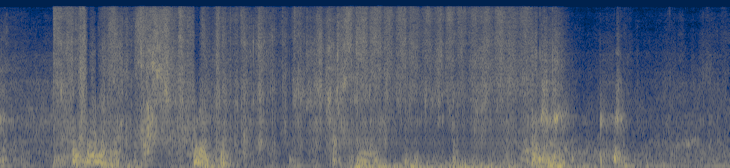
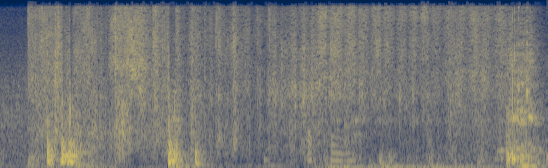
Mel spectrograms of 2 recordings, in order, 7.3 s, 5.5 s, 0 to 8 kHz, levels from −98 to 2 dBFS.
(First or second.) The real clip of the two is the second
